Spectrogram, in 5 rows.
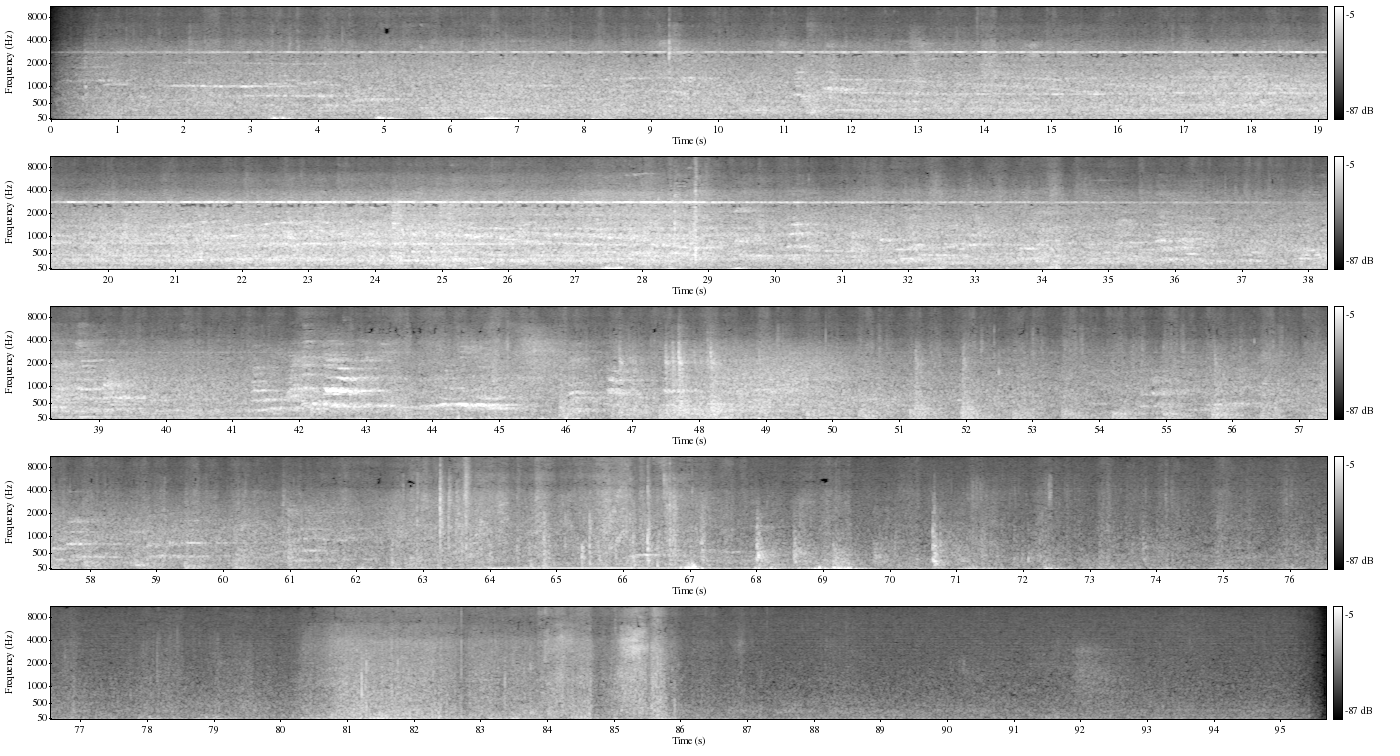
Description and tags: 0403271130 entrata in una chiesa
27 mar 2004 11:32 Walking from the street to a church.
00:00 Via Dante Alighieri (a small pedestrian street in the centre of Florence, Italy). Electric bus beep.
00:30 In the cloister (Badia Fiorentina). Voices of children.
00:47 Footsteps on a metal covering.
01:02 Opining the church's door.
01:11 In the "silence" of the church.
01:21 I sit down.
children, firenze, sit-down, florence, electric-bus, church, beep, footsteps, silence, street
